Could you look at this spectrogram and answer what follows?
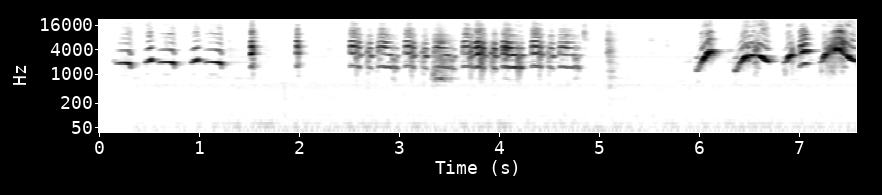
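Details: A cockatiel couple whistles bright, bending notes in short runs, then breaks into a burst of busy chattering and squeaky rising whistles, with a faint steady hum underneath.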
